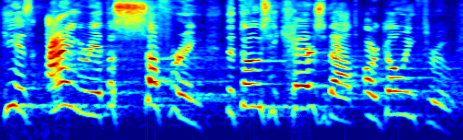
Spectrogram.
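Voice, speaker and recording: A man preaching as pastor, impassioned, moving between hushed and raised passages. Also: very high voice, animated, normal speed, in a large hall, slight background noise. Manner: impassioned, swings between soft and loud. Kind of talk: sermon. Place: church.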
